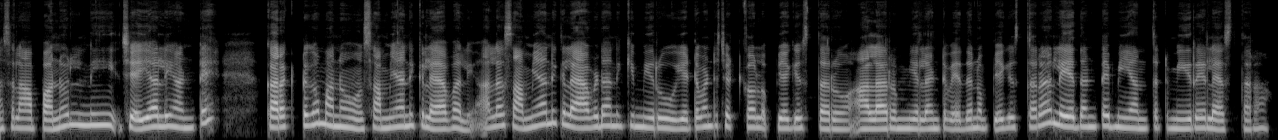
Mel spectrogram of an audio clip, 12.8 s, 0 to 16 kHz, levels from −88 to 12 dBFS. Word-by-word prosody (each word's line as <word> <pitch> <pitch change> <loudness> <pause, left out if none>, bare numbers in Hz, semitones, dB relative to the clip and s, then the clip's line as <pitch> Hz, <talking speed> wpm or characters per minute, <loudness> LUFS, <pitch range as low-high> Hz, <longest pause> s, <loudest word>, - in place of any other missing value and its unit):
అసల 225 +2 -5
ఆ - - -1
పనుల్ని 280 +7 +1 0.3
చెయ్యాలి 250 +3 +4
అంటే, 230 +9 -1 0.6
కరెక్ట్‌గా 250 +5 +3
మనం 255 -3 +2 0.2
సమయానికి 255 +5 0
లేవాలి. 205 -1 +1 0.2
అలా 260 +3 -1
సమయానికి 290 +8 0
లేవడానికి, 255 +4 0
మీరు 225 -1 0 0.2
ఎటువంటి 255 +5 -3
చిట్కాలు 235 -2 -2
ఉపయోగిస్తారు? 215 -2 -2 0.2
అలారం 210 +1 +3
ఇలాంటివి 210 -1 -2
ఏదైనా 215 +2 -2
ఉపయోగిస్తారా? 235 +6 -2
లేదంటే 250 +1 +3
మీ 235 - -1
అంతట 215 +2 -6
మీరే 210 +2 0
లేస్తారా? 200 +2 -6
230 Hz, 115 wpm, -20 LUFS, 215-255 Hz, 0.6 s, చెయ్యాలి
